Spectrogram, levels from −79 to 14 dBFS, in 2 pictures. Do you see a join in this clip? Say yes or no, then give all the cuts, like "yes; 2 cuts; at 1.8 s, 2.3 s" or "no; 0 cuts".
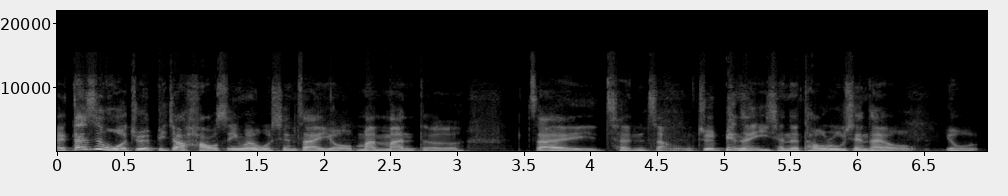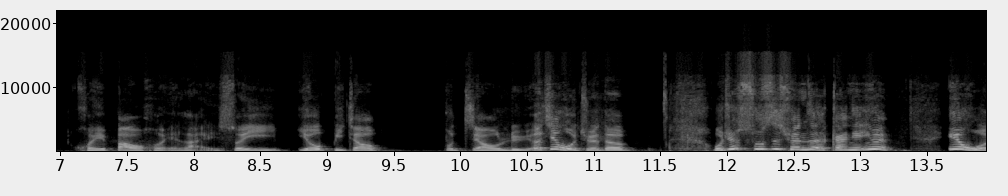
yes; 1 cut; at 8.7 s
